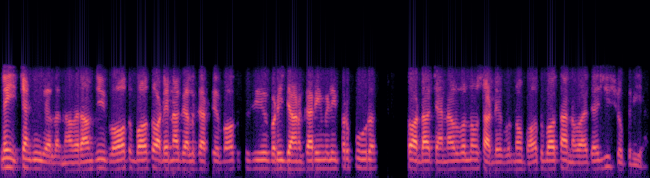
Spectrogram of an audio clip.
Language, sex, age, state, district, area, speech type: Punjabi, male, 45-60, Punjab, Barnala, urban, conversation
